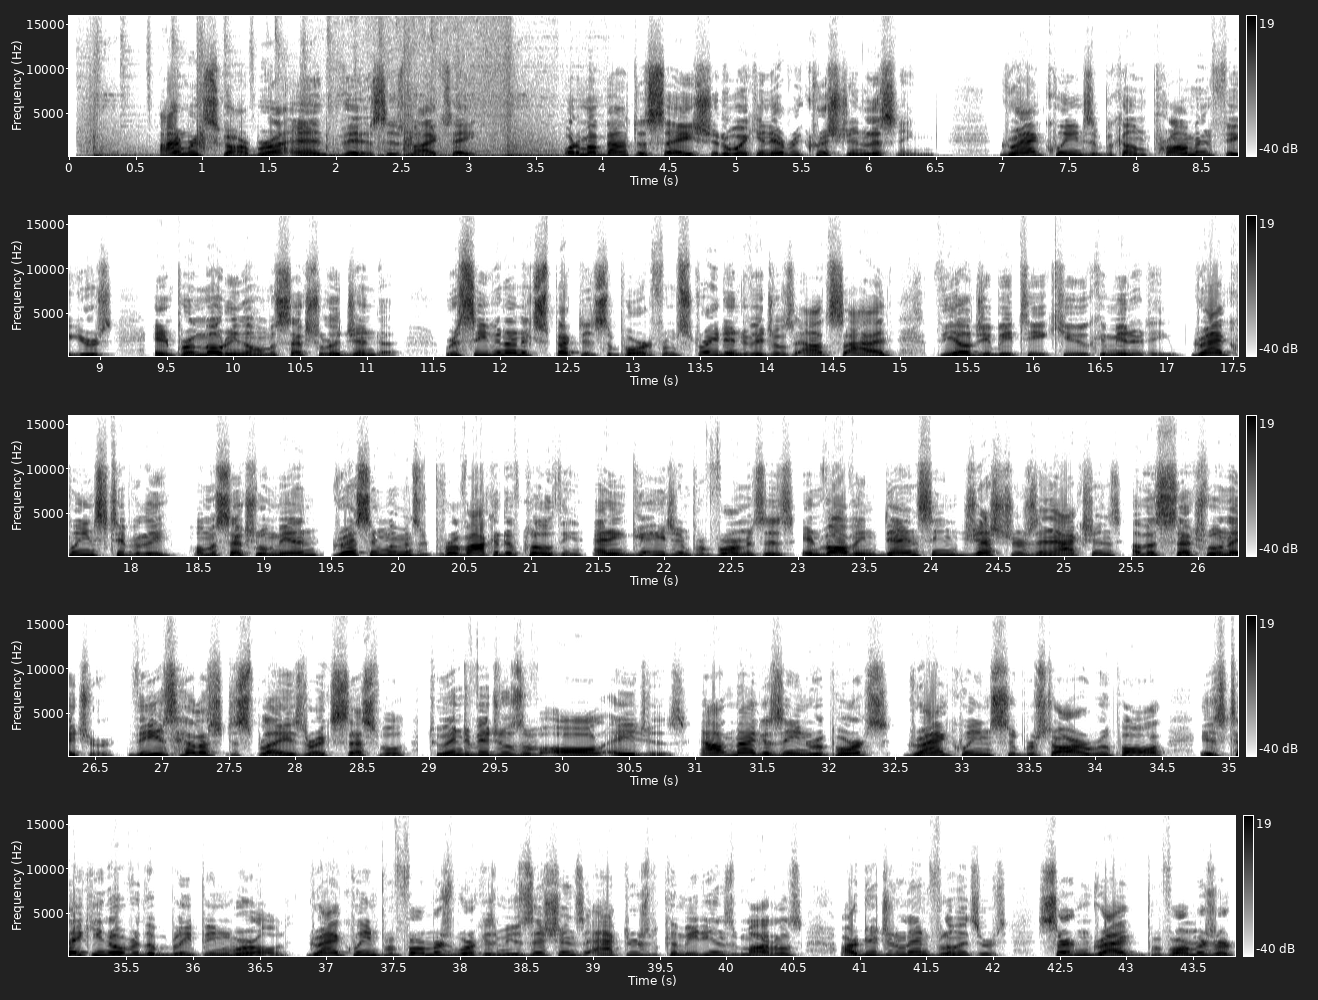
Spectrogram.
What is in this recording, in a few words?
Radio Spot; Drag Queens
